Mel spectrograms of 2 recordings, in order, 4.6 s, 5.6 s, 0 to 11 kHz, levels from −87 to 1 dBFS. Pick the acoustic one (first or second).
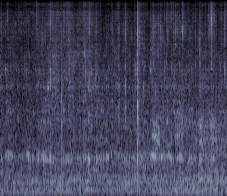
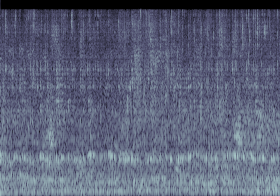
second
